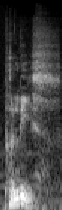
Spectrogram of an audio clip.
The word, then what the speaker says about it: police: are polish and then you have the word police yeah police so Polish Polish police this is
